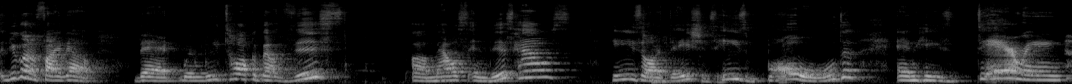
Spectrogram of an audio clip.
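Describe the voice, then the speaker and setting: A woman leads a children's storytime lesson with very lively, swooping intonation. She takes her time and stresses her words like a teacher. The room around her voice is clearly echoey. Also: mid-range voice. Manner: emphatic, deliberate teacherly delivery with repetition and questions to listeners. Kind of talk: interactive children's read-aloud and vocabulary lesson. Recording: roomy, echoing indoor recording.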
